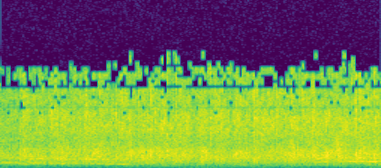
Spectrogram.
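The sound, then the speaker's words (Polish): Sustained applause from a concert audience in a radio studio: a dense, steady wash of clapping that holds at an even loudness throughout, with no voices on top. “Henia Sytnera, on tam gdzieś jest, brawa dla niego, śmiało”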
